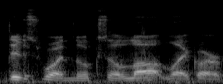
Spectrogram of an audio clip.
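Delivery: dragged out, very slow; slow motion voice. Shown as a demonstration. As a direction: stretch every word like slow motion. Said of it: "a really slow motion voice".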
